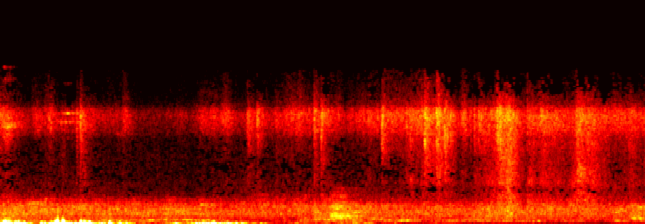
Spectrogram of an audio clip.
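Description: Low rumbling bursts of noise on the recording microphone, with about a second and a half of them at the start and a shorter cluster about two seconds in, then only a faint room background.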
